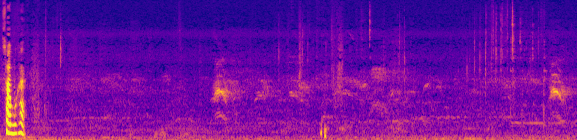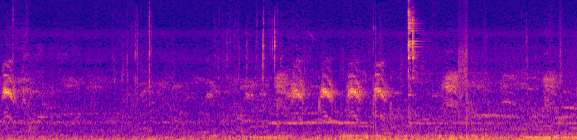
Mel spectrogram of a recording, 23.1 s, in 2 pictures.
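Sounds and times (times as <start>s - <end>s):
faint bird calls: 4.2s - 19.6s
cat eating from metal bowl: 15.8s - 17.4s.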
